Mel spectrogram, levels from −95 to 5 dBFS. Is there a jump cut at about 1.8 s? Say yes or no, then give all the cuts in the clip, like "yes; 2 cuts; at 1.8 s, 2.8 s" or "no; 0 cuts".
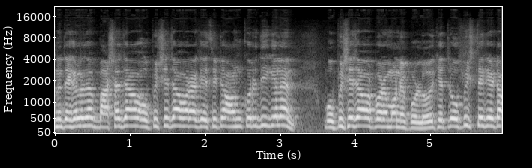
no; 0 cuts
